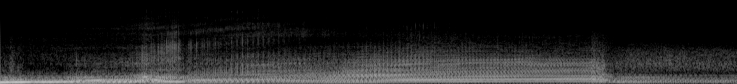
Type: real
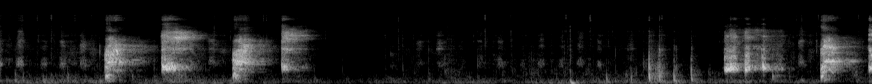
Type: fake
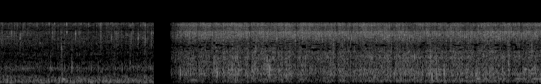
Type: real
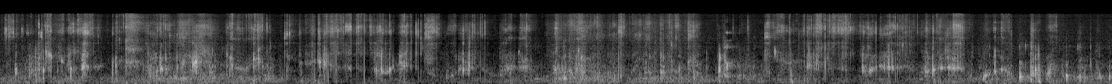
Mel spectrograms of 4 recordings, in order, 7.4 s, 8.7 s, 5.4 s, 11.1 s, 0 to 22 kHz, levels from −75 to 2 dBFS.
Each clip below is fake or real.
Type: fake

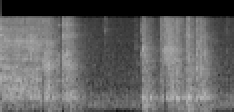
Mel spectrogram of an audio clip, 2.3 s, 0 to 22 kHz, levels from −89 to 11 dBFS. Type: real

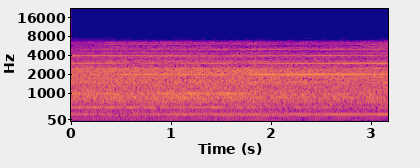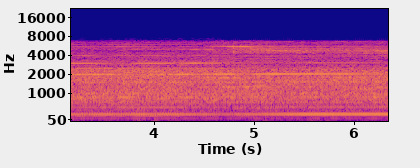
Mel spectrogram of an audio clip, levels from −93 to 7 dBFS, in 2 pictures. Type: real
